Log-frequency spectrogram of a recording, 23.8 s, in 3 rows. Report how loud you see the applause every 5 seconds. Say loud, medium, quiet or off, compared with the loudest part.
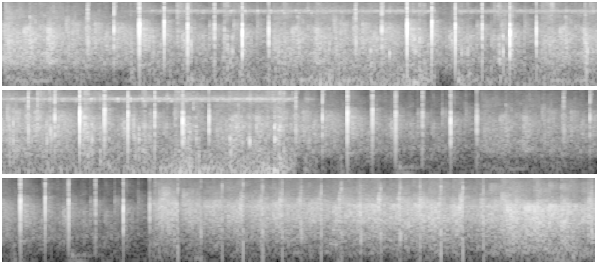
loud, loud, medium, medium, medium.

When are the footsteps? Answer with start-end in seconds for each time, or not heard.
1.6-12.2.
